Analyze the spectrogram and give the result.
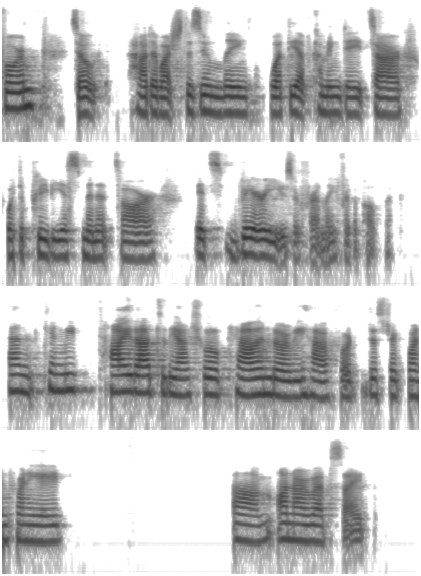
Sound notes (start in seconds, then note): none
